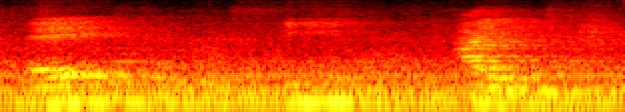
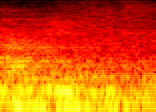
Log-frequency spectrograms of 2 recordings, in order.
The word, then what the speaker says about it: API: ada namanya istilahnya api A B I bukan ya api bacanya api itu kayak pintu berubah supaya kita bisa mengakses data di media sosial.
